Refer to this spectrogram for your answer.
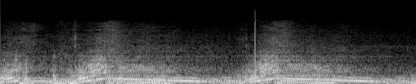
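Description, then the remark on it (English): A naturally aspirated V10 engine with no turbos, in a midnight blue convertible with a black top, revs hard twice in quick succession, pitch climbing sharply then falling back each time, loud with a rough, throaty mechanical roar and no voices. “So here's the thing you don't get with a lot of new cars is that sound, because this is still a naturally aspirated V10.”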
